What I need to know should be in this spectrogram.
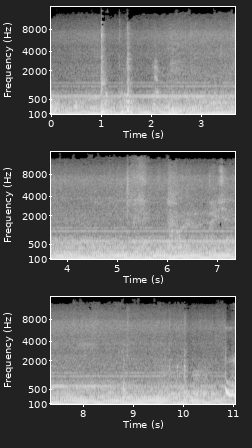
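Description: An angle grinder whirs steadily nearby.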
